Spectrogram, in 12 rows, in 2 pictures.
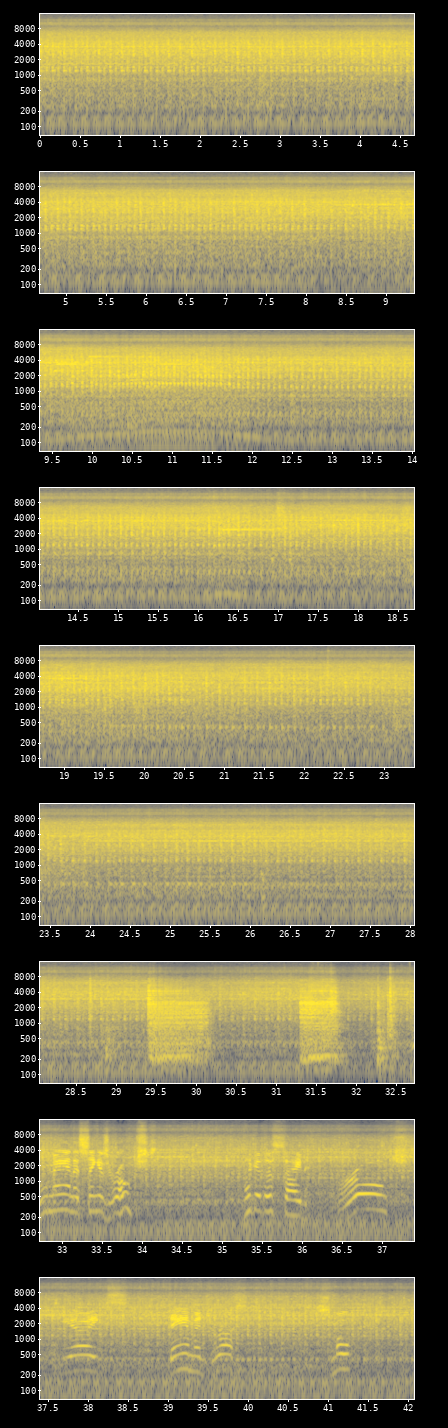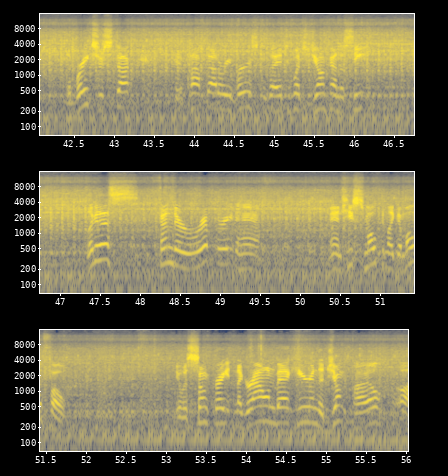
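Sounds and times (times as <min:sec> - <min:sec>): engine running: 0:00.0 - 0:56.0
fast knocking in engine: 0:00.0 - 0:56.0.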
